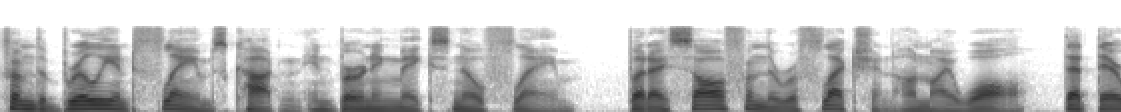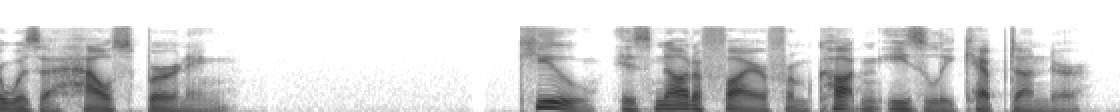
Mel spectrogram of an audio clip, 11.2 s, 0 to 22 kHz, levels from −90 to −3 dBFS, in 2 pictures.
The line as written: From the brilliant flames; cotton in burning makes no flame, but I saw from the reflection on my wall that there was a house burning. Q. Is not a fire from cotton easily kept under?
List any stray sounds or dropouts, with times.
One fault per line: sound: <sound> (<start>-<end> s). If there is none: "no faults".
no faults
